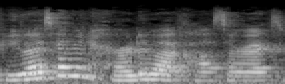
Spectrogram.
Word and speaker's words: COSRX: PH Gel Cleanser from cosrx I think that's how it's pronounced actually let me look it up how is cosrx pronounced let's see cos RX okay I was kind of close but yes pick this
